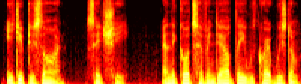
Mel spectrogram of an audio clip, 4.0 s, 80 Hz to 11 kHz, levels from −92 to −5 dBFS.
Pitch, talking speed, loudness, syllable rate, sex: 110 Hz, 210 wpm, -16 LUFS, 5.9 syllables/s, male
